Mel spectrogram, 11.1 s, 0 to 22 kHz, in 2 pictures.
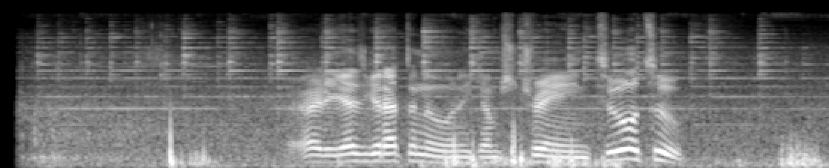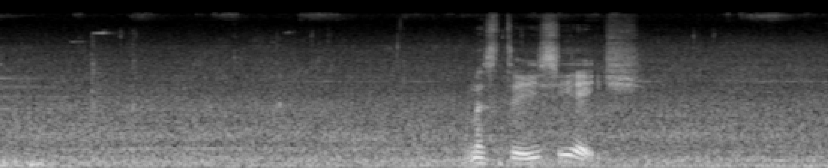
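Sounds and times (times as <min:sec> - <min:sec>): outdoor noise: 0:00.1 - 0:11.0.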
